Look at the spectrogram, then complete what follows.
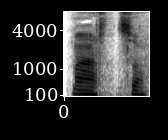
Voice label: "Marzo", Italian

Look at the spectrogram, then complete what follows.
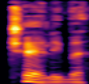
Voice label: "Celibe", Italian

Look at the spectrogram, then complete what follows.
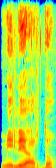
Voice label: "Miliardo", Italian

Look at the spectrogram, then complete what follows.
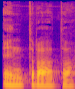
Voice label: "Entrata", Italian pronunciation

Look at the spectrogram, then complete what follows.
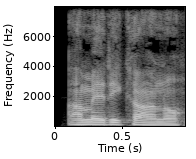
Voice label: "Americano", Italian

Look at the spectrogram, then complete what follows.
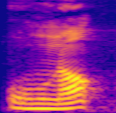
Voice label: "Uno", Italian; lesson 2 numbers

